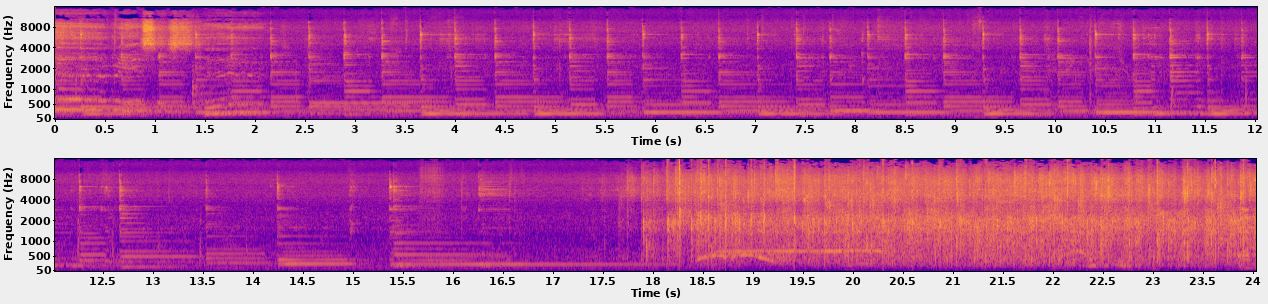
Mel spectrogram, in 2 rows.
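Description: Hollow-body electric guitar picked on its own in a slow melodic outro of single notes and chords, stopping about 17 seconds in. Then audience applause breaks out and carries on, with a voice calling out over it.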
